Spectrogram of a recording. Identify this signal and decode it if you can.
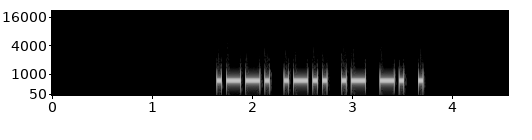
Morse code, heard as a keyed tone, about 25 wpm, 700 Hz. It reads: PLANE
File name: 5 Letter Words - First 3 Letters Given - 25wpm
